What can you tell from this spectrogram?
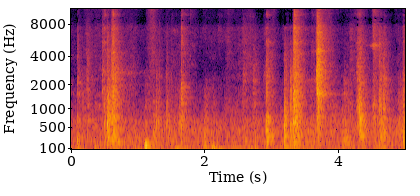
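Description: Scattered, irregular light clicks and taps of a puppy moving about on a hard floor with a chew, a little louder around the middle.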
